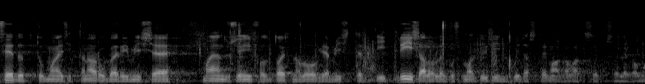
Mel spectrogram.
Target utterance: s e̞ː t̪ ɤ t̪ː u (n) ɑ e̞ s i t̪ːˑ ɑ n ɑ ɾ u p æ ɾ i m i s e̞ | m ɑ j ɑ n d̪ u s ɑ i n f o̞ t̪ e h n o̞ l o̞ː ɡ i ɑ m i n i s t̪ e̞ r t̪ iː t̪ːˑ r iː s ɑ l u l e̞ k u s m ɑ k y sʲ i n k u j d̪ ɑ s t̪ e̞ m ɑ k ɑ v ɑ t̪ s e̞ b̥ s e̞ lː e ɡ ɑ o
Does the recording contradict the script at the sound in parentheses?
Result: yes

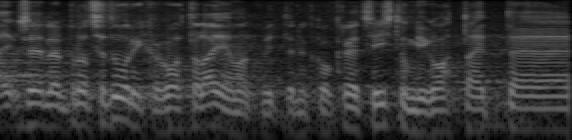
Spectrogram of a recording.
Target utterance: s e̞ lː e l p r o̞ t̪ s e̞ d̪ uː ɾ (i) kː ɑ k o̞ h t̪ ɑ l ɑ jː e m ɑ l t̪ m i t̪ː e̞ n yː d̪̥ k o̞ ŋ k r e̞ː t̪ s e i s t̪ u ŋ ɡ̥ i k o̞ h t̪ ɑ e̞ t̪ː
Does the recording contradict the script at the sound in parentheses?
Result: no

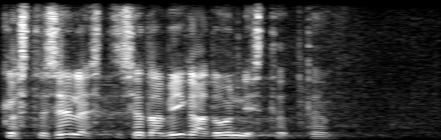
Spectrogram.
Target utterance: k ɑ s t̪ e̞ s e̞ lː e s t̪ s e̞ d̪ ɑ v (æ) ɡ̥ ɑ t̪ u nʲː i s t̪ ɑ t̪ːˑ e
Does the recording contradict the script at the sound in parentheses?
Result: yes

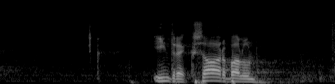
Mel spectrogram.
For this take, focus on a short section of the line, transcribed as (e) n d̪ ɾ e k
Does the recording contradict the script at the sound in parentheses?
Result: yes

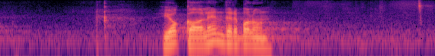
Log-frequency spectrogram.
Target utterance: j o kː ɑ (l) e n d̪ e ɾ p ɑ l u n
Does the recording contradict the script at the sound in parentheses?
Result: no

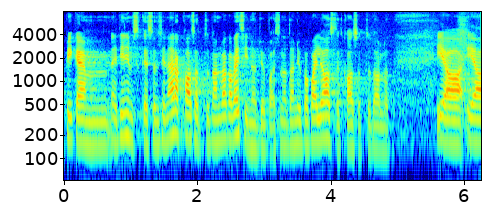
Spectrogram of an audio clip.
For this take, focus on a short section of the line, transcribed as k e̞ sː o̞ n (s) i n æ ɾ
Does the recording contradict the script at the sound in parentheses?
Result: no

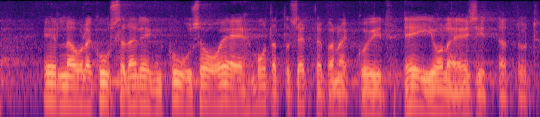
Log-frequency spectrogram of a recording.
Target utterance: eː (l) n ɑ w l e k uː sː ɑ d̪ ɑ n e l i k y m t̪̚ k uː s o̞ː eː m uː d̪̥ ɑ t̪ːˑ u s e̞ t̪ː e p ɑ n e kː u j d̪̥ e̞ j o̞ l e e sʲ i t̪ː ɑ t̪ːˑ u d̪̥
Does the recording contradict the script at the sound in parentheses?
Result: no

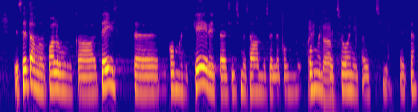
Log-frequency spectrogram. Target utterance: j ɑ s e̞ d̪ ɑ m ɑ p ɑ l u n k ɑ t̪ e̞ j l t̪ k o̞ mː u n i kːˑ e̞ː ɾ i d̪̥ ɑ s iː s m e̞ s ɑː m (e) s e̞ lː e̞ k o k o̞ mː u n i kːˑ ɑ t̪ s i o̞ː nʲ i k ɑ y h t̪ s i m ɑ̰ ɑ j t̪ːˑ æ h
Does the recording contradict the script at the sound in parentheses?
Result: no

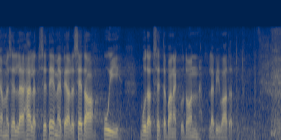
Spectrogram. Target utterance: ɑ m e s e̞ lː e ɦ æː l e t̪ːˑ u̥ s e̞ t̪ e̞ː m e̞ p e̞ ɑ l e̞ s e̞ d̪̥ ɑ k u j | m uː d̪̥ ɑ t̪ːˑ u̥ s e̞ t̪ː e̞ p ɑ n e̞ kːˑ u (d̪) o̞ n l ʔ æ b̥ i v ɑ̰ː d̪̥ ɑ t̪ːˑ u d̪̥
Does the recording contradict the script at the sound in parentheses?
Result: no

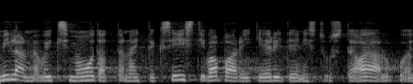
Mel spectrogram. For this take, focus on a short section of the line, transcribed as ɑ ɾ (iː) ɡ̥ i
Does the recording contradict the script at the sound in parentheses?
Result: no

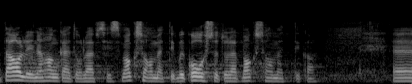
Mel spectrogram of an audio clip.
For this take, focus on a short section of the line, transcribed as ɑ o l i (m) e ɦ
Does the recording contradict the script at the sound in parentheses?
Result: yes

